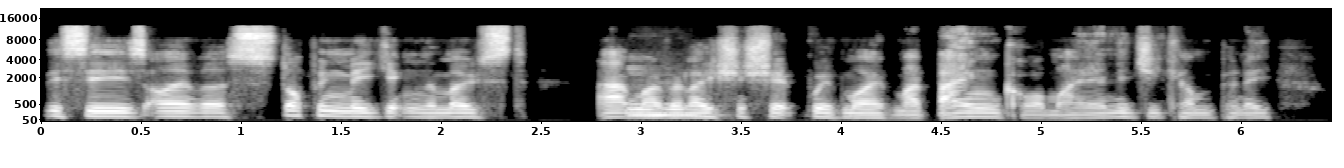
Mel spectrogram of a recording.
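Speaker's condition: No condition

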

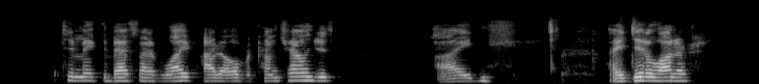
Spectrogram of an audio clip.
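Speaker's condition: Cerebral palsy; multiple surgeries since infancy

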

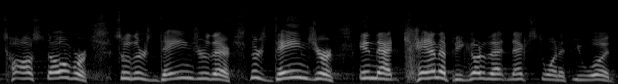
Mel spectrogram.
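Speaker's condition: No condition

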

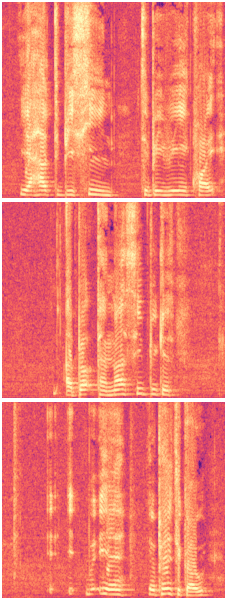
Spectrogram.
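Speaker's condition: Quadriplegic cerebral palsy; obvious speech impediment, quite a bit of effort to speak and shape words, considers self understandable

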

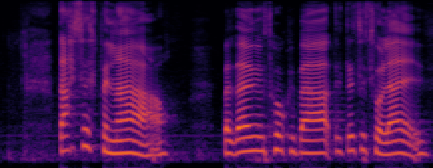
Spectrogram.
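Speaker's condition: Deafness; born profoundly deaf, taught lip reading, hearing aids, English first language, Auslan learned ten years ago; bilingual English and Auslan, prefers captioning over Auslan at shows

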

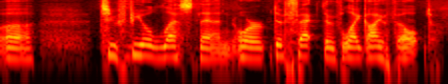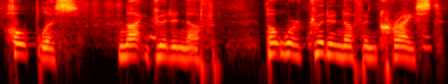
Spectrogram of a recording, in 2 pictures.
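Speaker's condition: Cleft palate; born two months premature

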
